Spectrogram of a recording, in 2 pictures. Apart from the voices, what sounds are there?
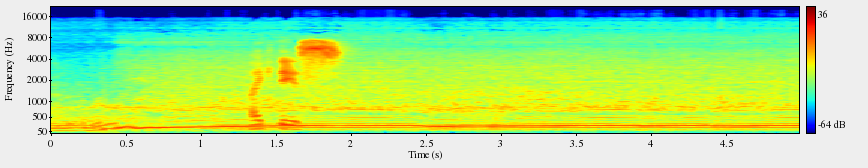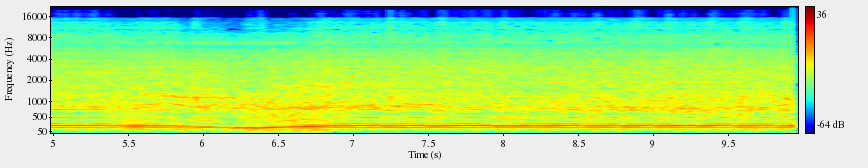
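car engine revving at max revs, Forza Horizon video game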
